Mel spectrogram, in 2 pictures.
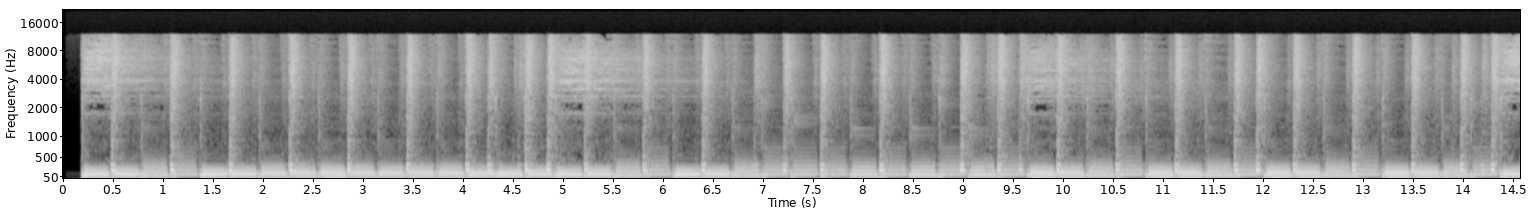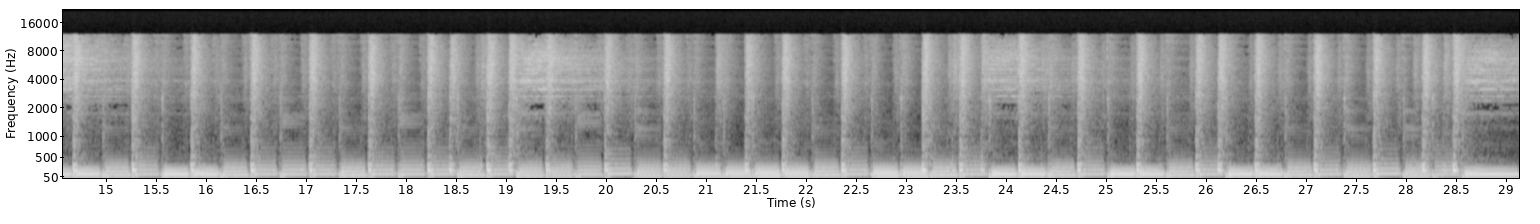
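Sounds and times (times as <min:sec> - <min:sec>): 
blues bassline in A flat: 0:00.2 - 0:29.1.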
